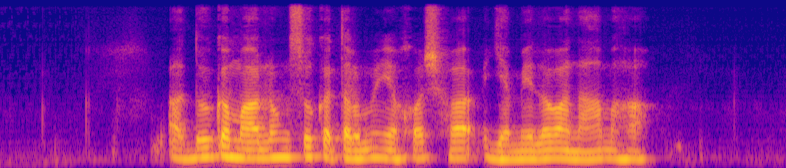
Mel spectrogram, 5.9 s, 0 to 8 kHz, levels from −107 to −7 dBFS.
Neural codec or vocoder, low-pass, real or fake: codec, 16 kHz, 0.9 kbps, LongCat-Audio-Codec; 7.2 kHz; fake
